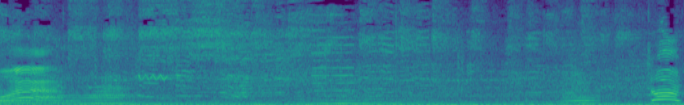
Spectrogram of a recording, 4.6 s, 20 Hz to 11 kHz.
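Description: A race car cornering sideways on an autocross course, a 1967 Mustang or 1970 Camaro pro touring build, with a loud steady engine roar and tire squeal sweeping through the turn, close and continuous.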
